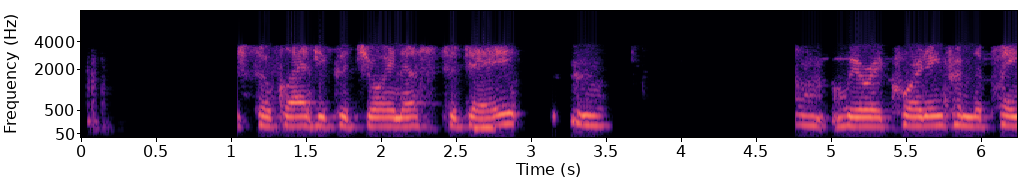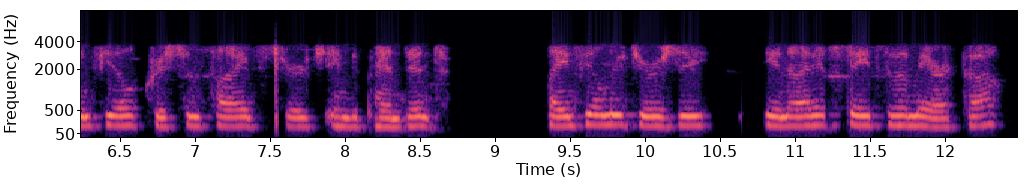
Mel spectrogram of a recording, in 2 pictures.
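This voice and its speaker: Lady hosting a discussion group, thin squeaky hoarse voice, kinda husky, sounds like a phone call. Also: flat delivery, a little slow, long pauses. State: hoarse, croaky. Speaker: discussion host. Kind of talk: welcoming a roundtable discussion.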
